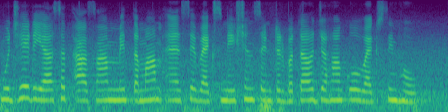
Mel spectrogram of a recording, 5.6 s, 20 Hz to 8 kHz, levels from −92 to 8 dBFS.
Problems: none marked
